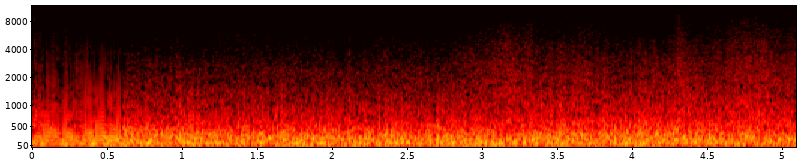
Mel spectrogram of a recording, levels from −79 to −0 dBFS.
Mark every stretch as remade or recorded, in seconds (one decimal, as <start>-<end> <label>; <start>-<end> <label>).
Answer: 0.0-0.6 remade; 0.6-5.1 recorded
